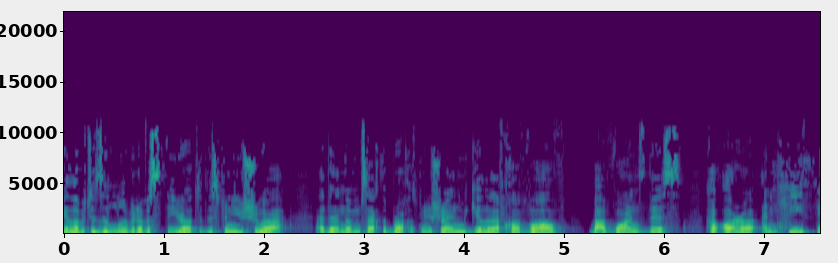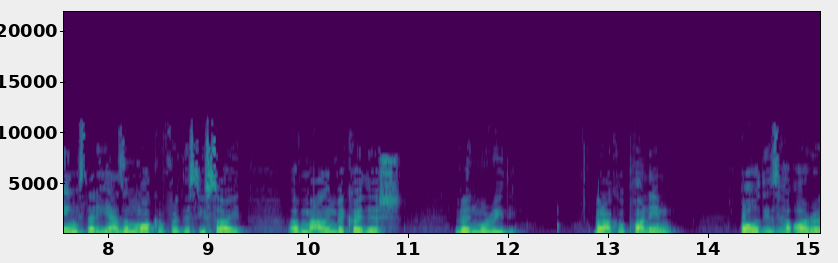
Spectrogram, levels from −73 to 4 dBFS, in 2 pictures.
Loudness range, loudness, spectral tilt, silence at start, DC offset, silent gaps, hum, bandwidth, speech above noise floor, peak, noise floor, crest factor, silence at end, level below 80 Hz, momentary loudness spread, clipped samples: 3 LU; -19 LUFS; -5.5 dB/octave; 0 s; under 0.1%; none; none; 11.5 kHz; 43 dB; -2 dBFS; -61 dBFS; 18 dB; 0 s; -72 dBFS; 8 LU; under 0.1%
